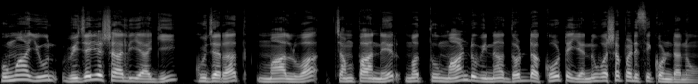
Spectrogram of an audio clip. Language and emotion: Kannada, neutral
